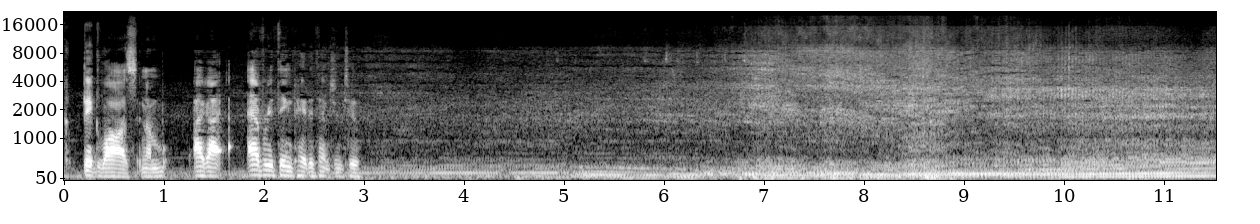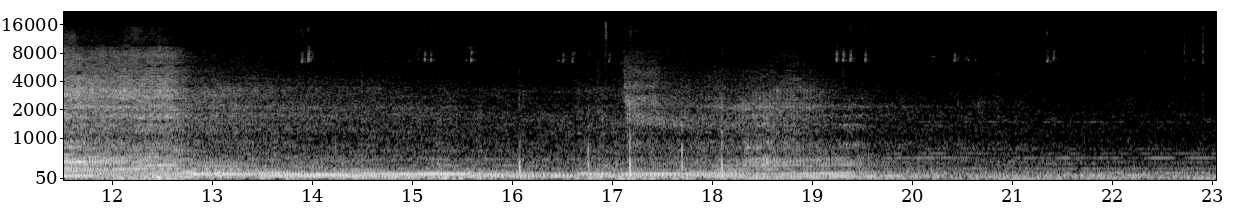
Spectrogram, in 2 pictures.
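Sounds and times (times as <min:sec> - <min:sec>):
vehicle engine humming: 0:00.0 - 0:23.0
rush of passing vehicle: 0:02.6 - 0:20.1.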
